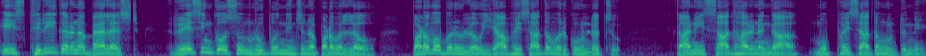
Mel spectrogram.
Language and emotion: Telugu, neutral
